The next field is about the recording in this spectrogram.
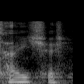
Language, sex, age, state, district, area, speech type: Gujarati, male, 45-60, Gujarat, Junagadh, rural, spontaneous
